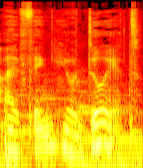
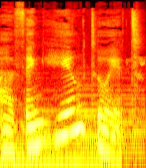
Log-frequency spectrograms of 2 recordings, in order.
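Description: First: The stress falls on the word do. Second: The stress falls on the word he'll. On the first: The speaker calls it right. "เราจะเน้นเสียงคำที่เป็น main verb ... แต่เราจะพูดว่า" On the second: The speaker calls it wrong. "เราจะไม่เน้นเสียงคำที่เป็น auxiliary verb ... เราจะไม่พูดว่า"

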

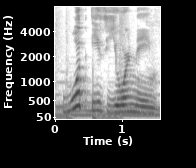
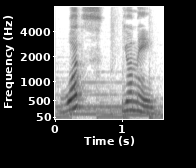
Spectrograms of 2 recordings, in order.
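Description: First: The verb is said as a full word. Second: The verb is shortened to a short s.

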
